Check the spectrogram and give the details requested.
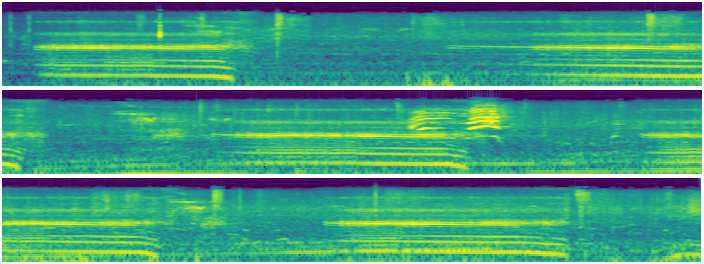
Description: sleeping and snoring / schlafen und schnarchen :)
